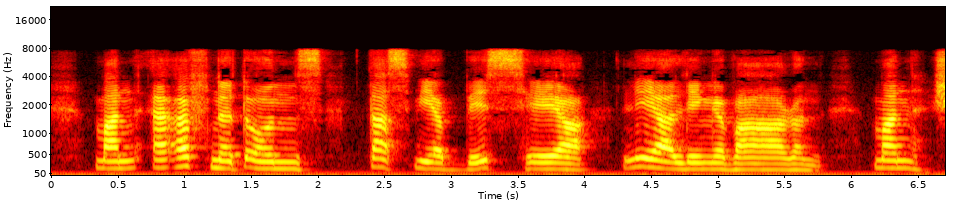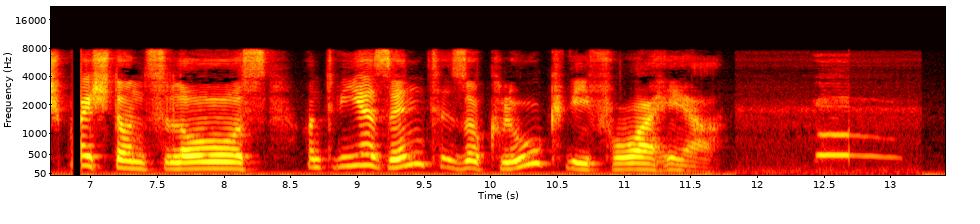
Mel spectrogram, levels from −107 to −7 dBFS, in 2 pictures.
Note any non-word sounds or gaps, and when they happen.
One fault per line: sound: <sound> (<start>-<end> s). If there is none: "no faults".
sound: dropout (6.9-6.9 s)
sound: laugh (12.4-13.1 s)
